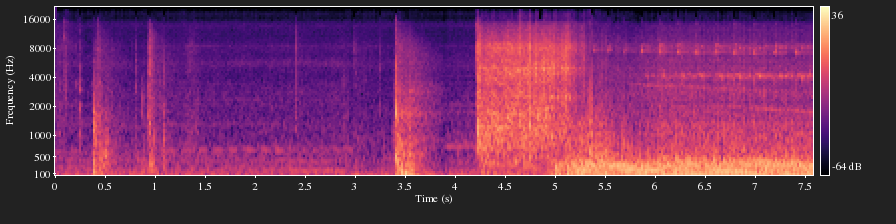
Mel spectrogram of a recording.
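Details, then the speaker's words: 2004 Chevrolet Corvette Z06 V8 with ProCharger kit, few thousand miles, squeal began on a long drive: cranks and catches, then loud steady high-pitched squeal over idle; stethoscope finds no bad bearings or supercharger squeal, slight low grind from tensioner. "all right that is a terrible noise well i looked through everything in here with the stethoscope and not one of the bearings sounds bad uh there's no squeal out of the pro charger"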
